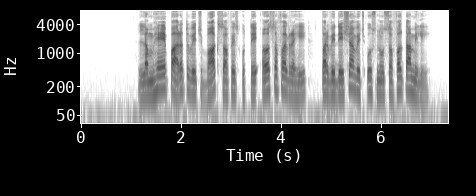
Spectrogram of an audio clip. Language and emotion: Punjabi, neutral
